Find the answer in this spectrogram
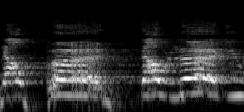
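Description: A man shouting at an extremely high pitch, very slow, with audible room echo. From United Kingdom. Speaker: spoken word poet. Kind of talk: spoken word poetry performance over music, rhythmic and declamatory. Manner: rhythmic, rhyme-driven delivery with internal rhymes; impassioned, sardonic and exclamatory. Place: empty room.

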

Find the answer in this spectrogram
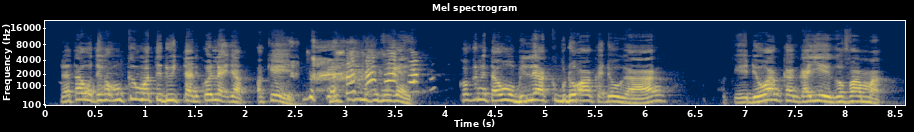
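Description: This man talks very fast in an extremely high pitch, his voice raised and projected. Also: ordinary pitch variation. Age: 20s. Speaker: TikTok live streamer. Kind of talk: casual chat.

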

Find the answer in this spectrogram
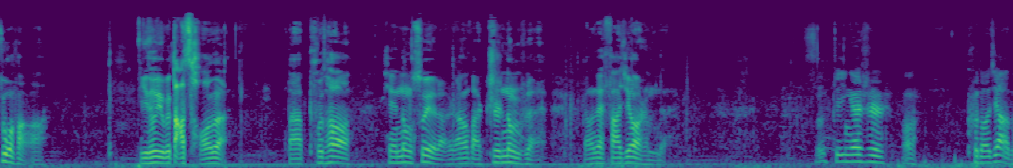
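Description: Very slow speech from a man, with long, frequent pauses, ordinary pitch variation, light background noise and a dry sound with no echo. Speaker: travel vlogger. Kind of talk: casual vlog chat. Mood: curious, occasionally startled. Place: open country. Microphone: phone near.

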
